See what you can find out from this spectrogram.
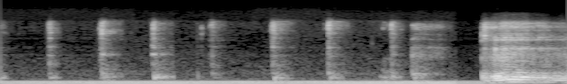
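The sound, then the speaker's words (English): A person doing a burping exercise on command: a steady series of about ten quick, clicking gulps, evenly spaced and counted, is followed by a sudden loud, rough burp with a low, throaty tone that cuts off the sequence. “It's good burp.”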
